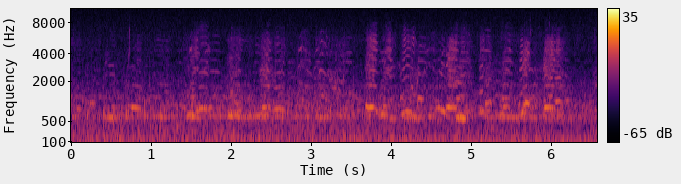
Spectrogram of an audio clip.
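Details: Swans taking off in a flock at dawn from Otomo Pond, Japan, heading to feed, 12 November 2022: many loud, overlapping trumpeting honks, with some clear whooping notes standing out above a constant low rumble.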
